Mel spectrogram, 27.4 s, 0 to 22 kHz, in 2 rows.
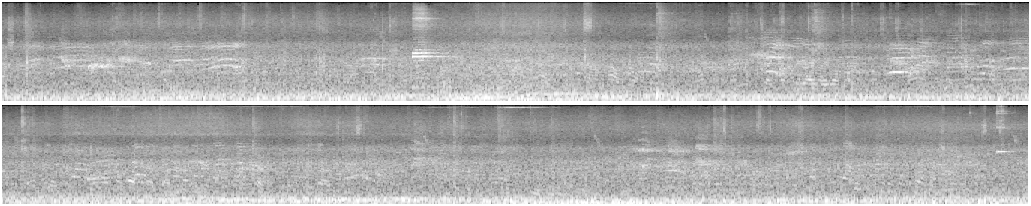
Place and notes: Yongkang Park, Taipei City - Holiday in the Park
Holiday in the Park, A lot of tourists, The sound of children playing games
Sony PCM D50+ Soundman OKM II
